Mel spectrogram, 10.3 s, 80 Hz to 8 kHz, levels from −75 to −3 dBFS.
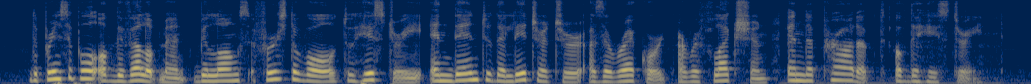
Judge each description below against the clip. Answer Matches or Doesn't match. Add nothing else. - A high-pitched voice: Matches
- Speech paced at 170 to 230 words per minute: Doesn't match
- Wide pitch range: Doesn't match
